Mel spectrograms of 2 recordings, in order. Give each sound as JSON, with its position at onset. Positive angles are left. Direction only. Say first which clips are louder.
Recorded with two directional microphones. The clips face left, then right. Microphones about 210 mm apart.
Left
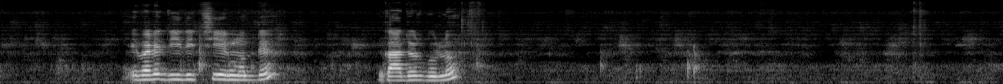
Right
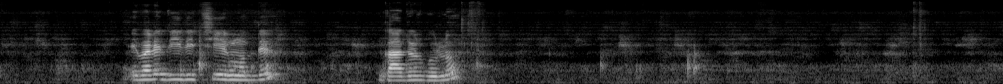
{"t": 1.3, "sound": "speech", "louder": "left 6 dB", "side_deg": 35}
{"t": 3.8, "sound": "speech", "louder": "left 4 dB", "side_deg": 35}
{"t": 6.9, "sound": "a sound", "louder": "left 2 dB", "side_deg": 10}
